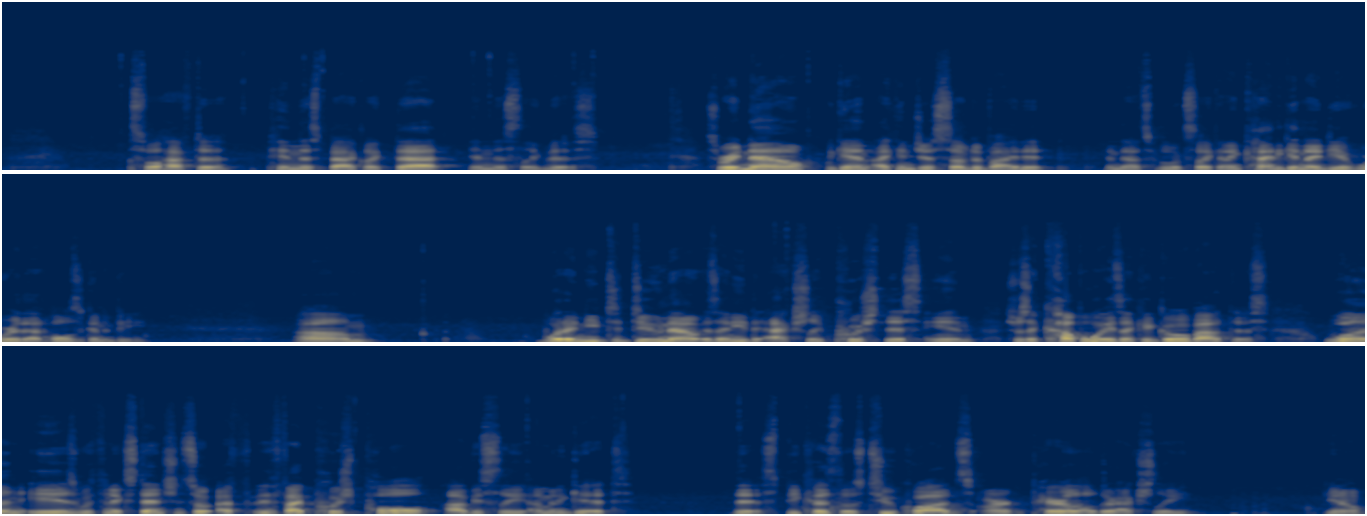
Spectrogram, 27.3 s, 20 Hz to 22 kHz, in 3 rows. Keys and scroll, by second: 4.6 u, 5.6 u, 12.3 u, 20.5 p.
